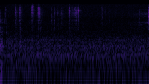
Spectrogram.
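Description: Faint, irregular clicking and scratching from a live lobster moving inside a plastic bag in a refrigerator.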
